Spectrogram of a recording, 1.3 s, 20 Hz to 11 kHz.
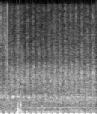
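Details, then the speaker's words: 2008 Yamaha Rhino 700 UTV, high mileage, idling with an even single-cylinder thump of about thirteen beats a second, clean and steady with no knock or misfire; sounds really good, normal idle. "Actually, sounds really good."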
